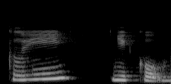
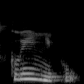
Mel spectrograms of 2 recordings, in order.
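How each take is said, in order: First: "Clínico" very slow, long "clí", pause, then the rest; syllable by syllable. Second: Said in the usual way. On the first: Shown as a demonstration. Teacher showing the stressed syllable, "Clínico" slowly divided. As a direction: draw out the first syllable of "Clínico" and separate it. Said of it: "cli é a sílaba tônica". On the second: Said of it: "Novamente, cli é a sílaba tônica".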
